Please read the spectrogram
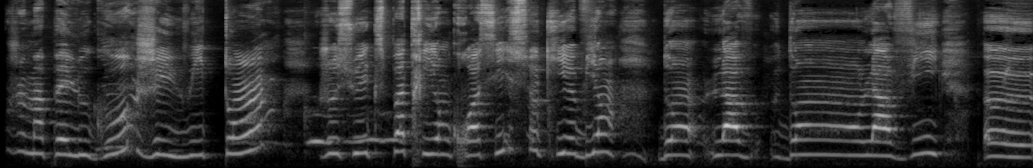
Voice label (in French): temoignage enfant expatrie en Croatie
